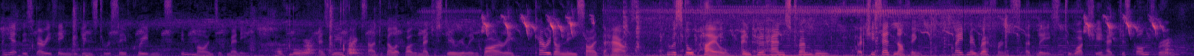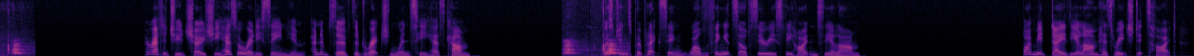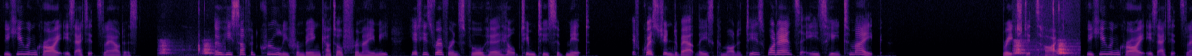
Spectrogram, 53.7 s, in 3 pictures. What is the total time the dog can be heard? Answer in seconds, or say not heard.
5 s.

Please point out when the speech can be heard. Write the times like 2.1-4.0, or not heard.
0.0-17.7, 20.1-25.1, 26.9-30.8, 33.2-37.9, 39.0-49.2, 50.9-53.6.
